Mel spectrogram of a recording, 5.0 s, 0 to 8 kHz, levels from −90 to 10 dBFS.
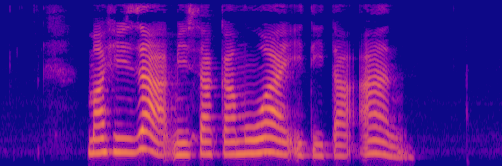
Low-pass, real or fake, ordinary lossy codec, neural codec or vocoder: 7.2 kHz; real; Opus, 64 kbps; none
